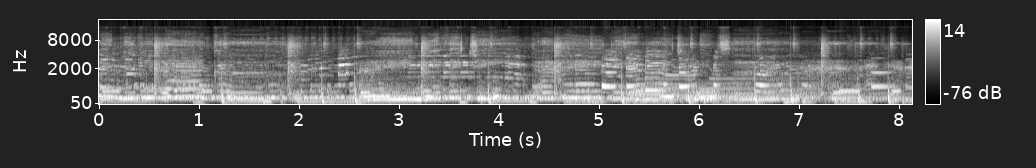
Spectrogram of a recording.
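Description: Electric guitar played along with a recorded neo-soul track of bass, drums and keys.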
